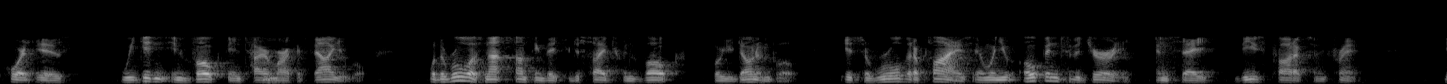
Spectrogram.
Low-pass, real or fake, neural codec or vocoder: 3.6 kHz; real; none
